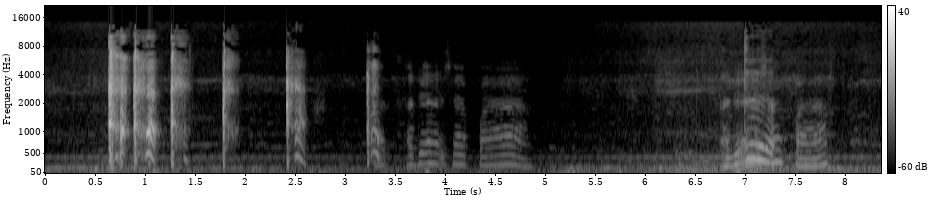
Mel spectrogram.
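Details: Young child coughing: a run of about five sharp, dry coughs, then short vocal sounds, with faint room hum behind.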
